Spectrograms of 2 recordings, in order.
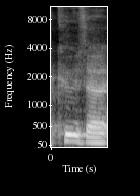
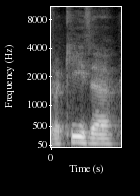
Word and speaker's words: Akiza: and in both videos i called her yakuza instead of akiza akisa is her name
